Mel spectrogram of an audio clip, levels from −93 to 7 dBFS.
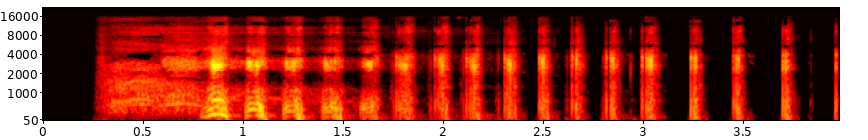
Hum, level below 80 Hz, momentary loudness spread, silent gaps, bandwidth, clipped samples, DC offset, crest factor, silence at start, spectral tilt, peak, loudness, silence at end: none; -58 dBFS; 17 LU; 2.43-2.47 s, 2.75-2.79 s, 3.13-3.22 s, 3.34-3.44 s, 3.57-3.69 s; 16 kHz; under 0.1%; under 0.1%; 26 dB; 0.3 s; -2.5 dB/octave; 0 dBFS; -24 LUFS; 0.2 s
